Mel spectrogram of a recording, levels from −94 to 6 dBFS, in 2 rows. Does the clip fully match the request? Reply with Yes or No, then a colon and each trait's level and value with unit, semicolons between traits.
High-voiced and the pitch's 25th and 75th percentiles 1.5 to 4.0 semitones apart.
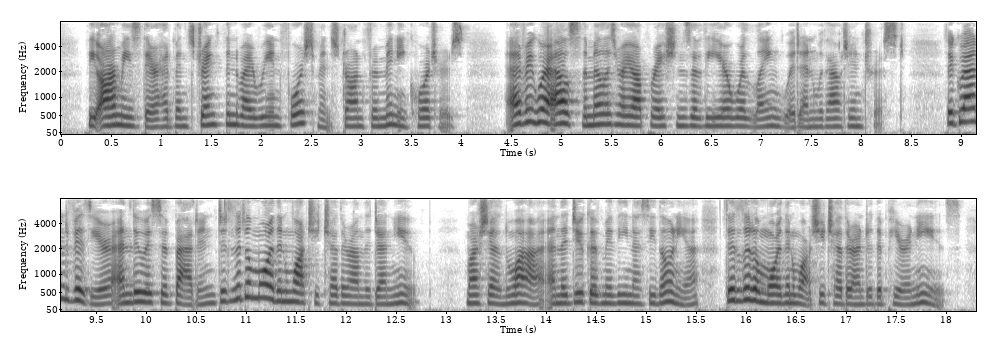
Yes: high, 225 Hz; average, 3.0 semitones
